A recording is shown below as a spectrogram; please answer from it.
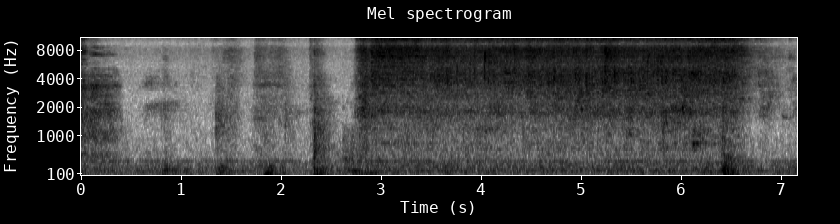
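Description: Tap water runs steadily into a sink while apples are washed, a constant close hiss and splash with a few brief thumps and rattles of handling near the start, no talking.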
